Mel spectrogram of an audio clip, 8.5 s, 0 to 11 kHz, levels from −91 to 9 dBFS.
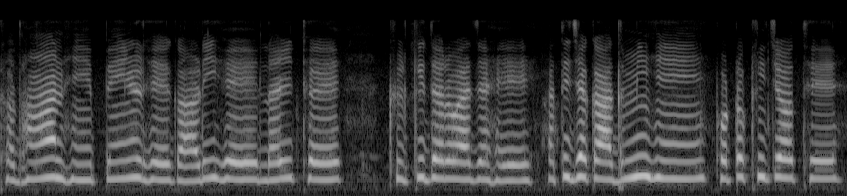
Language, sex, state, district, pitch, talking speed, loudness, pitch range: Hindi, female, Chhattisgarh, Korba, 295 Hz, 120 wpm, -24 LUFS, 280-310 Hz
